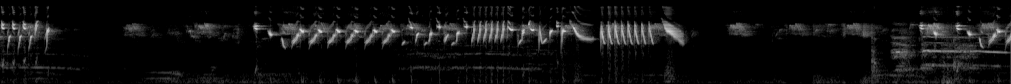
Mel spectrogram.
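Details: Brief notes, then a long, lively European goldfinch phrase of quick twitters and a rasping trill, followed by quieter chatter and a fresh burst of song.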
